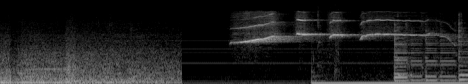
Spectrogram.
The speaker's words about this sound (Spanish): Ahí, qué silbido, ¿no?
